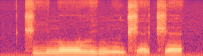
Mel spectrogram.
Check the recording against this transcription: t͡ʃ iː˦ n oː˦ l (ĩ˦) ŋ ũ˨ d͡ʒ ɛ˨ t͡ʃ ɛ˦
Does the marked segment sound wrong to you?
yes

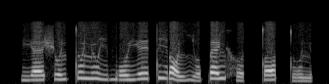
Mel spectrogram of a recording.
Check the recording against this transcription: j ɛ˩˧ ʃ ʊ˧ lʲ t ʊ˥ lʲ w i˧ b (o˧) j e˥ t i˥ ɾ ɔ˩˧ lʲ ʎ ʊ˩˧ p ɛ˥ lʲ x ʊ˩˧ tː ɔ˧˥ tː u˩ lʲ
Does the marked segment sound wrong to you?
no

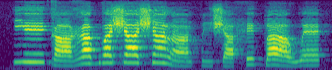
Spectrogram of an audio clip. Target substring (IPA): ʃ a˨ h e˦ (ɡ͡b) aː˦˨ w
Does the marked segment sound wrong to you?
no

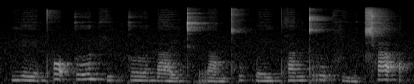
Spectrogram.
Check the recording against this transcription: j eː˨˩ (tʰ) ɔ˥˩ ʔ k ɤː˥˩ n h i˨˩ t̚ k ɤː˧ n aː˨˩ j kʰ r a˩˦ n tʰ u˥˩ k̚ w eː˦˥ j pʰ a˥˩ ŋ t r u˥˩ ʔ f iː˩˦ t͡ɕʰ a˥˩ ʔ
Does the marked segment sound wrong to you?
yes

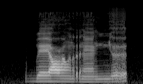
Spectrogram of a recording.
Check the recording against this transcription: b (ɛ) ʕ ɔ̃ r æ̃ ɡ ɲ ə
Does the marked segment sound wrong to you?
no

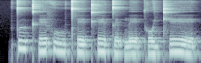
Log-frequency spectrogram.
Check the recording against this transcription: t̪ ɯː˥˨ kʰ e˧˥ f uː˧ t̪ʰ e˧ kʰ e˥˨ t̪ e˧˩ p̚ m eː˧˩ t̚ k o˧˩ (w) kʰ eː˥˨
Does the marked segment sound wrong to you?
yes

